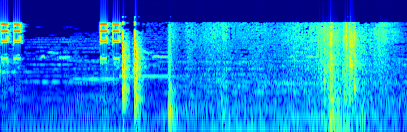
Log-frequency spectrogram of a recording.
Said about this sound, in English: Snooze alarm. That was the snooze alarm.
